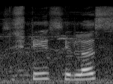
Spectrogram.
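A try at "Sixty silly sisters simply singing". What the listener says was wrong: సిల్లర్స్ కాదు. సిల్లీ సిల్లీ 60 సిల్లీ sister simply singing.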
